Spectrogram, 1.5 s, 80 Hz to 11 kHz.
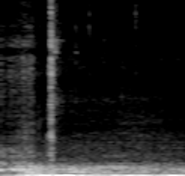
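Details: Hyundai i10 engine at idle after fixing an engine noise problem (water pump, alternator, belt or timing chain suspected): short, smooth, low rumble with no rattle or tractor-like clatter; quiet and healthy.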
